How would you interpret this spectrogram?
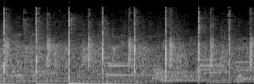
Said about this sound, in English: Let's give the Lord a hand clap this morning. Hallelujah.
